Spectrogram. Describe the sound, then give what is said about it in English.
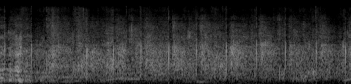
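Audience clapping after the mention of a couple's 40th wedding anniversary, a moderately soft but steady patter of many hands that continues without letup for several seconds. “yeah, you're clapping for Lynn, aren't you?”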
